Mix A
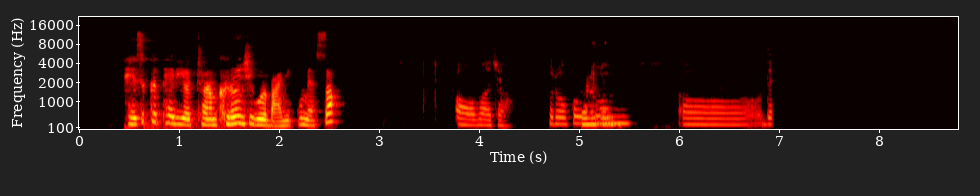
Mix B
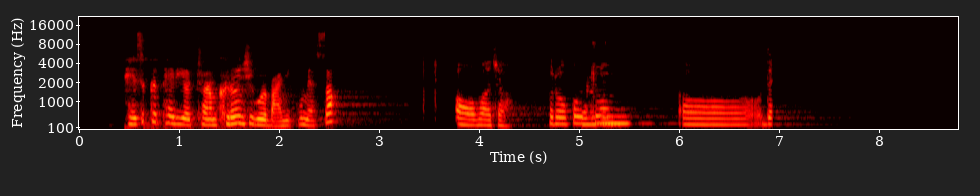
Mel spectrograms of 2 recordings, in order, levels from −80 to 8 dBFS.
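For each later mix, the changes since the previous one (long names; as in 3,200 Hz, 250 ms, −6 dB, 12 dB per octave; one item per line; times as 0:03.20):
first voice −9.5 dB
reverb: on, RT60 2.1 s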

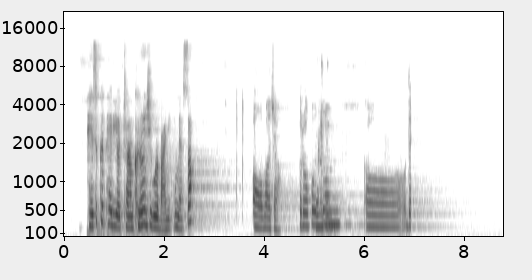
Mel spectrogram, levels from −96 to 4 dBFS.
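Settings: first voice +3.5 dB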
